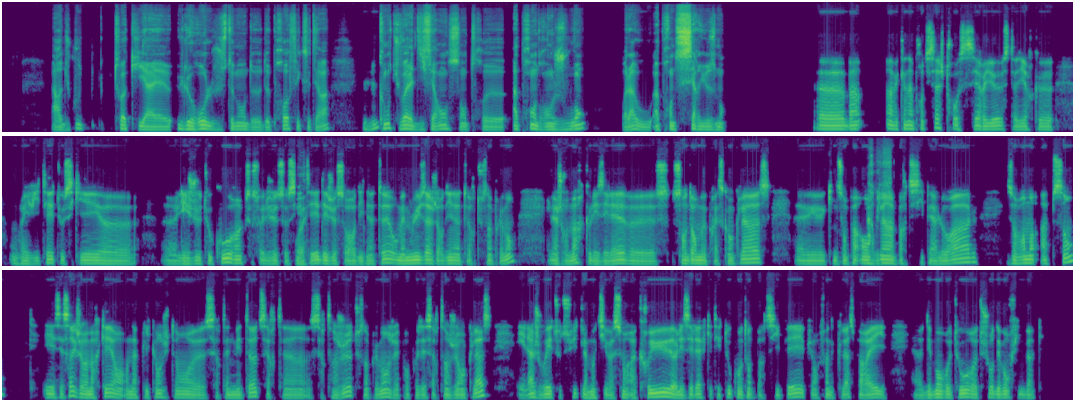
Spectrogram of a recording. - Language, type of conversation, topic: French, podcast, Comment le jeu peut-il booster l’apprentissage, selon toi ?
- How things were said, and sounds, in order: tapping; stressed: "sérieusement"; stressed: "sérieux"; in English: "feedbacks"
